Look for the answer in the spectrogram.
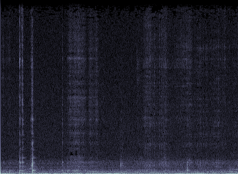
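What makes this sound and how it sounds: Fingernails tap and rub on a small, hollow, empty transparent plastic box turned upside down over the microphone. Sharp, clicky taps punctuate a steady scratchy rasp over a heavy, boomy low rumble from the hollow shell.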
